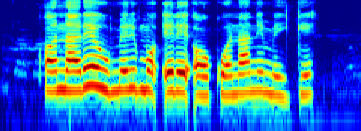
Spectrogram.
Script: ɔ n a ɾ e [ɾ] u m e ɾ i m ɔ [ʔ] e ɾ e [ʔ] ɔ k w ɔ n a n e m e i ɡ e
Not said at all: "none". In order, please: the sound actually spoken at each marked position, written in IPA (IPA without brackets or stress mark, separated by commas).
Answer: none, ʔ, ʔ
